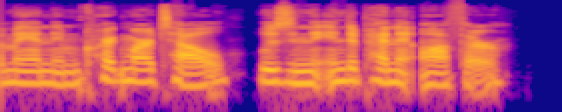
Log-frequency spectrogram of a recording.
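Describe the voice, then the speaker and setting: In a very clean recording with a silent background, a woman with a Wisconsin accent speaks at medium pitch, the sound dry and close with no echo. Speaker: author and game developer. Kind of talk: podcast interview.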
